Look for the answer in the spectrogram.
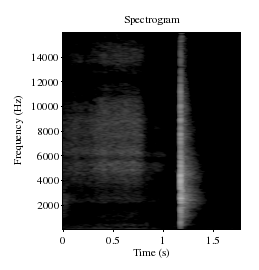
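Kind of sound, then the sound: human body sound, slow clap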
